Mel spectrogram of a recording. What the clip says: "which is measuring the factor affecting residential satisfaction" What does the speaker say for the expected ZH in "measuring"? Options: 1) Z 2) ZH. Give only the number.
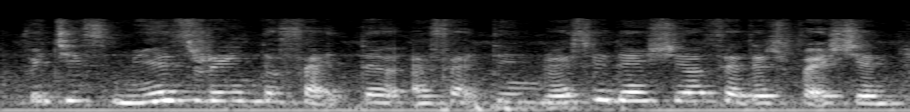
1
